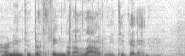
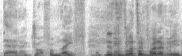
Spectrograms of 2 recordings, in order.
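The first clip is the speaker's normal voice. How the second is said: mock teen protest; 7 semitones higher than usual. Teen defending himself to father.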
